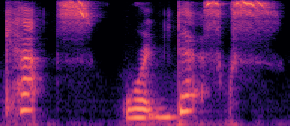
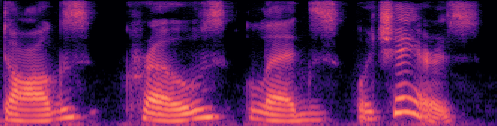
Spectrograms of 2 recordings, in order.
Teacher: But we don't say Z for all plurals. Notice that we pronounce S at the end of cats or desks, and Z at the end of dogs, crows, legs, or chairs. The final Z completely loses its voicing when it comes after a voiceless consonant.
